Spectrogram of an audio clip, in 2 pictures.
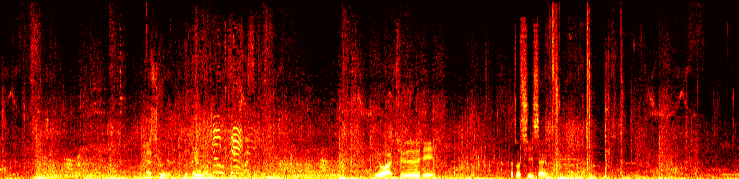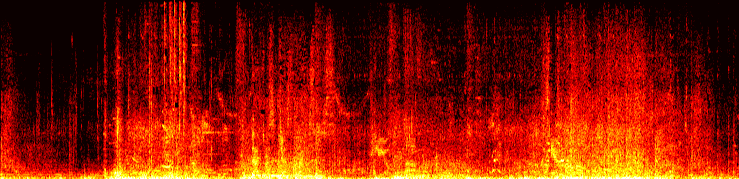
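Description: Game weapons fire with crackling magical bursts and zaps.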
